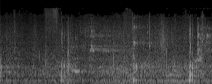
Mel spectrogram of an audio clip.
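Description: Tennis ball struck by rackets in a rally on a hard court: the serve right at the start, then three more crisp hits about every second and a half, over a steady crowd murmur.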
